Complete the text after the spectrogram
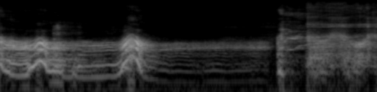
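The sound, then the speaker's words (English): A person, trying to recreate the old AOL dial-up internet sound, vocally imitates an exotic bird instead: two swooping, warbling calls and a sustained nasal tone, ending in a harsh, hissy, crackling burst of noise. “Sorry, I just made a bird sound, an exotic bird sound.”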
